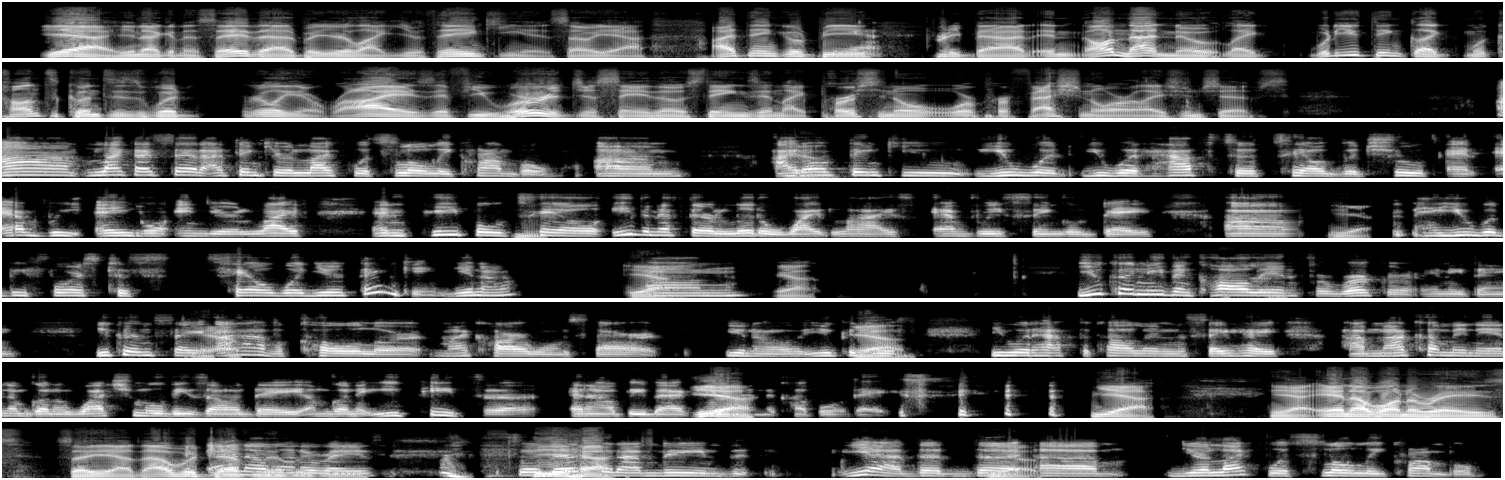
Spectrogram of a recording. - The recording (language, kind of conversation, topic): English, unstructured, How important is honesty compared to the ability to communicate with others?
- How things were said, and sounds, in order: tapping; stressed: "were"; throat clearing; chuckle; chuckle; laughing while speaking: "yeah"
